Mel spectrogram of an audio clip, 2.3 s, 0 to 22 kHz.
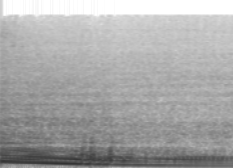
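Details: Toyota MR2 ZZW30 with 1ZZ engine and new homemade TIG-welded stainless exhaust, after connecting-rod bearing repair: deep exhaust note settling smoothly from a rev into a steady, even low rumble with no knocks; healthy engine.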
